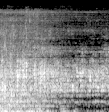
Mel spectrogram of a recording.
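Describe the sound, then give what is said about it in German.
Water is poured off boiled potatoes with a steady, rushing splash that runs unbroken for about two seconds, moderately loud, then eases slightly toward the end. “So, die Kartoffeln sind gar. Die gießen wir jetzt ab”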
